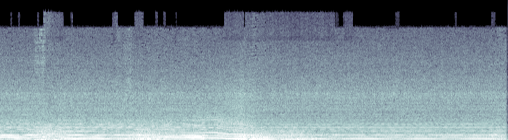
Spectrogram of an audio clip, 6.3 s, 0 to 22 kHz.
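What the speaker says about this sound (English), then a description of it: "I'm going to shut up and let you have a listen to the engine." A 2007 Peugeot 207 Super 2000 rally car on BF Goodrich tyres in Forza Horizon 4, its engine droning steadily with a smooth tonal hum that dips in pitch partway through, then settles and holds; no one speaks.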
